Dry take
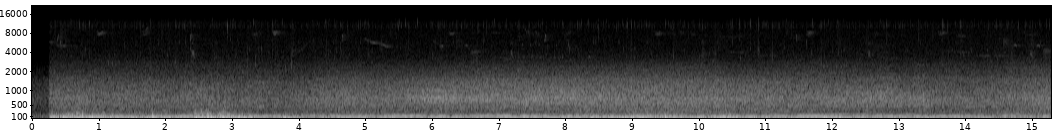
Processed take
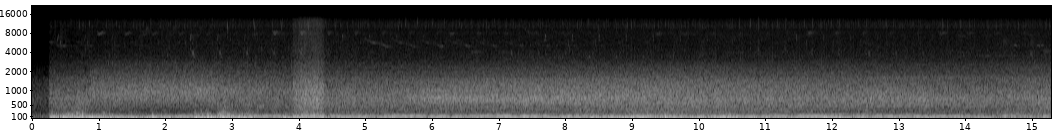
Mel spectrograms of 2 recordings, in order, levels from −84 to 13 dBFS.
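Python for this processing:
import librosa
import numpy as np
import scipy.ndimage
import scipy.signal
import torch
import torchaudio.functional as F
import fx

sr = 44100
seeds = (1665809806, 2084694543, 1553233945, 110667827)

p1 = fx.graphic_eq(x, sr, hz=(125, 250, 500, 1000, 2000), db=(-3, -8, -4, 7, 4), at=(0.87, 2.78))
p2 = p1 + fx.echo_thinned(p1, sr, ms=406, feedback_pct=82, hz=410.0, wet_db=-4.0, dry=0)
y = fx.env_flatten(p2, sr, amount_pct=50, at=(3.91, 4.37), fade=0.02)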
